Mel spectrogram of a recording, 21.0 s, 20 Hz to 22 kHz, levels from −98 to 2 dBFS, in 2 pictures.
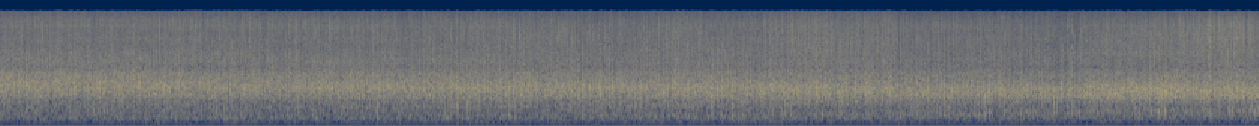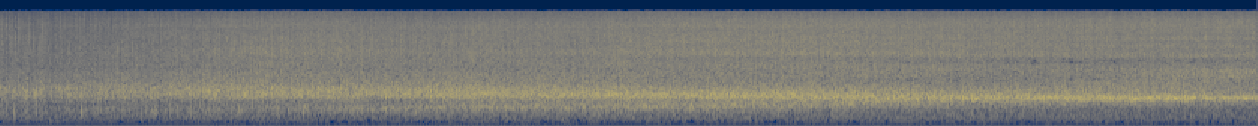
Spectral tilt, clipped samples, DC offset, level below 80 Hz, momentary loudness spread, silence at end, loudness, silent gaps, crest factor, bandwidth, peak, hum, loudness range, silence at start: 2.5 dB/octave; under 0.1%; under 0.1%; -78 dBFS; 8 LU; 0 s; -25 LUFS; none; 18 dB; 16.5 kHz; -8 dBFS; none; 7 LU; 0 s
